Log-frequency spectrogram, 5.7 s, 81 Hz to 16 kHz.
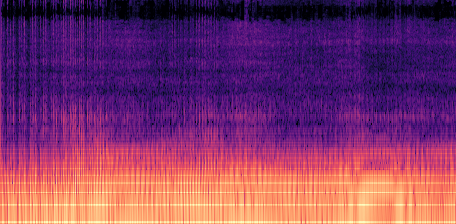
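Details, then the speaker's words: Mazda MX5 petrol engine idling unevenly with a wavering, lumpy drone pointing to an intermittent misfire; owner suspects spark plugs, HT leads, intake manifold gasket or injectors. "so the sound it's making it could be a whole number of things first of all it could just be the spark plugs it could be the HT leads it could actually be the intake manifold gasket or it is the injectors"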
